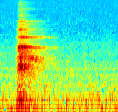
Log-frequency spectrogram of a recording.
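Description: A man's short, breathy sigh close to the microphone, about half a second long, shortly after the start; after it only faint room noise.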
